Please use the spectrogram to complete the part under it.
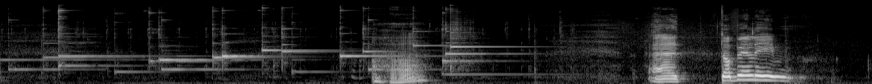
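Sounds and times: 
tinkling reed barrel organ playing a simple melody: 0.0 - 6.1
speech: 3.7 - 4.4, 6.6 - 8.0.

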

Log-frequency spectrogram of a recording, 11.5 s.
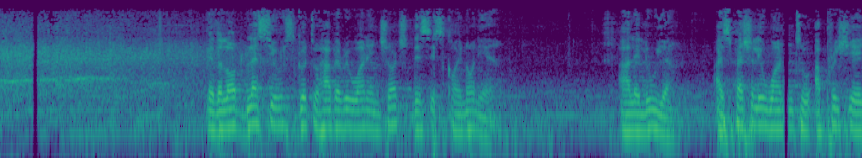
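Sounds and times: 
congregation clapping hands during a church service: 0.0 - 4.8
speech: 2.8 - 6.8, 8.3 - 11.4.

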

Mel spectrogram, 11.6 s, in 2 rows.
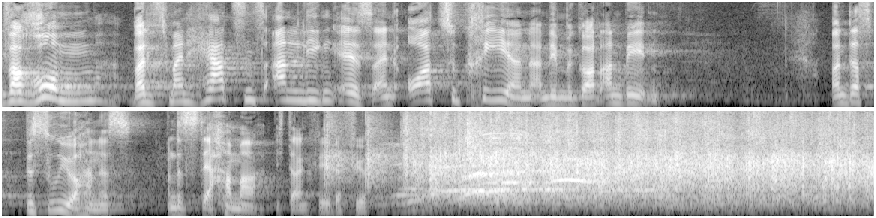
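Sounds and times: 
speech: 0.0 - 4.5, 5.5 - 8.7
large audience applause: 8.2 - 11.6
whoops: 8.4 - 10.5.

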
